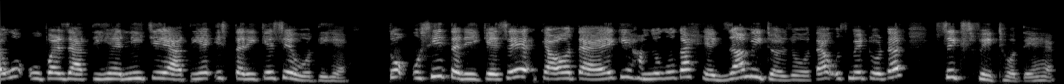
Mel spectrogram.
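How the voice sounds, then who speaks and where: A woman's voice: on the high side, no echo, muffled recording. A woman teacher giving an exam-prep lecture, explaining step by step and mixing English terms into Hindi.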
